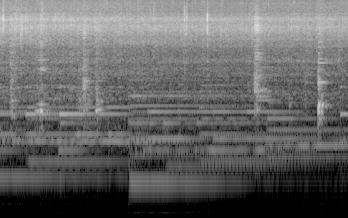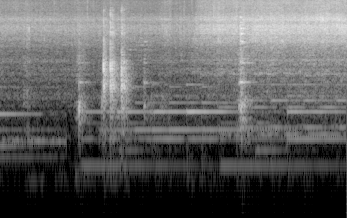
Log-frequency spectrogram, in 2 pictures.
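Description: Onions and chopped tomatoes sizzling in oil in a nonstick pot while being stirred with a wooden spatula, with a few sharp knocks and scrapes of the spatula against the pot, loudest in a quick cluster about seven seconds in.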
